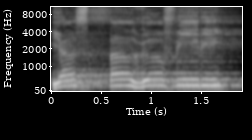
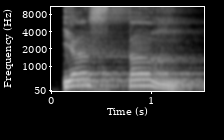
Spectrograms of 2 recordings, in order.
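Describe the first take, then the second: First: The gh sound bounces with an added vowel. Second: The gh sound is held smoothly without a bounce. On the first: The speaker calls it wrong. "Jangan dibaca yastaghfiri, ya, tidak boleh dipantulkan" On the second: The speaker calls it right. "Bunyinya seperti yastagh"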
